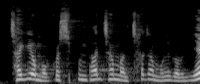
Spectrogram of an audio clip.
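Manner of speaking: ordinary talk, nothing marked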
